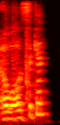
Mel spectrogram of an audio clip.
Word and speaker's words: Owosekun: O- Is it Owosekun? Yeah, the S is pronounced more like a SH.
